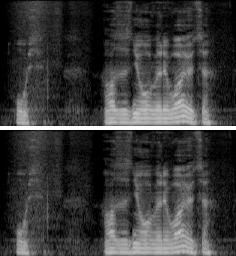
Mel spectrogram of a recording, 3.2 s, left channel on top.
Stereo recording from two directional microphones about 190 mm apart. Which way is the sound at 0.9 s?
25° right (ahead or behind).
